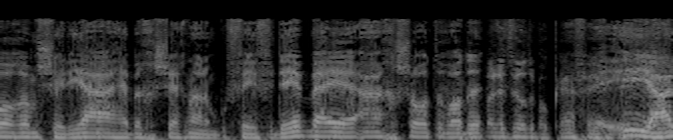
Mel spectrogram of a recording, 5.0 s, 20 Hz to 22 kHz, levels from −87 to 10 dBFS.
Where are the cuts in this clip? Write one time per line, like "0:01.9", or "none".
0:04.0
